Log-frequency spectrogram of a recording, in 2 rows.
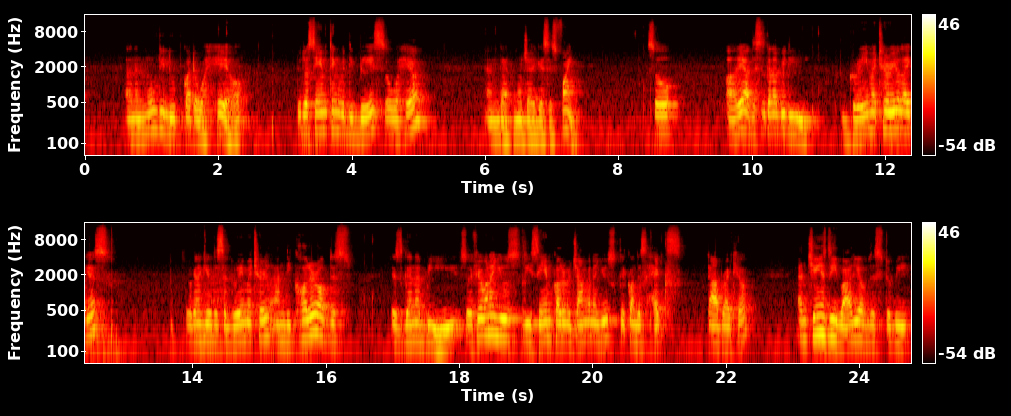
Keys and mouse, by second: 3.6 ctrl+r, 7.3-10.7 drag, 11.2-15.6 drag, 16.9-18.8 drag.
